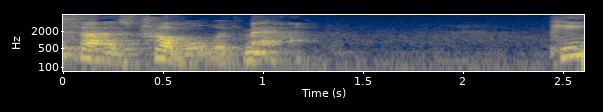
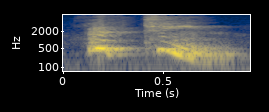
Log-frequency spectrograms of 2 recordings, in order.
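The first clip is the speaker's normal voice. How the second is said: eager answer; 11 semitones higher, 4 dB louder than usual. A narrator's reading. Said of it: "says Tom".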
